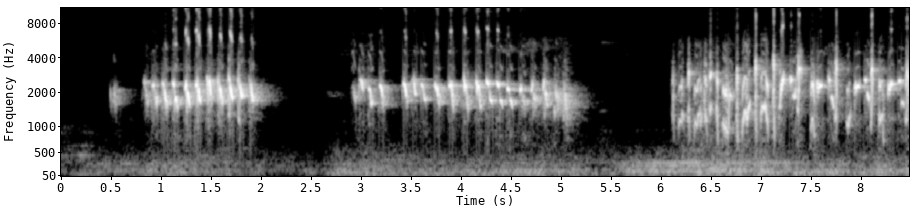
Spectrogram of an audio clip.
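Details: Yellow-vented bulbul in busy, rapid, long-phrased song, as used for luring and tutoring birds: three bubbly chattering bursts of quick notes around a mid-high pitch, separated by short pauses, in a quiet setting.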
